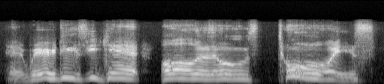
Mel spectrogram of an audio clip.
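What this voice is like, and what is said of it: Deliberately bad Joker impression. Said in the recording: “bad Joker impression ... Give us your worst Joker impression.”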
